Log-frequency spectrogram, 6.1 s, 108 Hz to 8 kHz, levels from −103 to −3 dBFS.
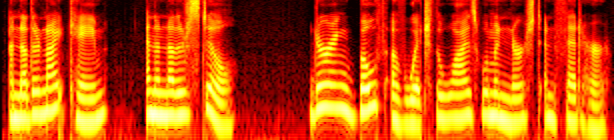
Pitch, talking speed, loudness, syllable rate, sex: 220 Hz, 165 wpm, -17 LUFS, 4.9 syllables/s, female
